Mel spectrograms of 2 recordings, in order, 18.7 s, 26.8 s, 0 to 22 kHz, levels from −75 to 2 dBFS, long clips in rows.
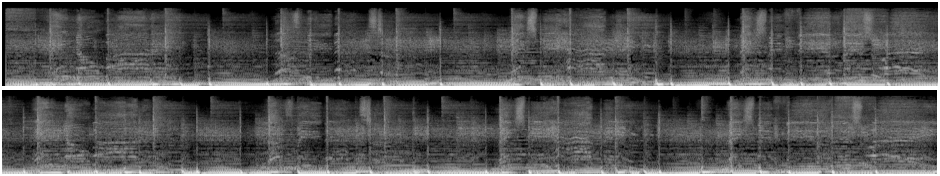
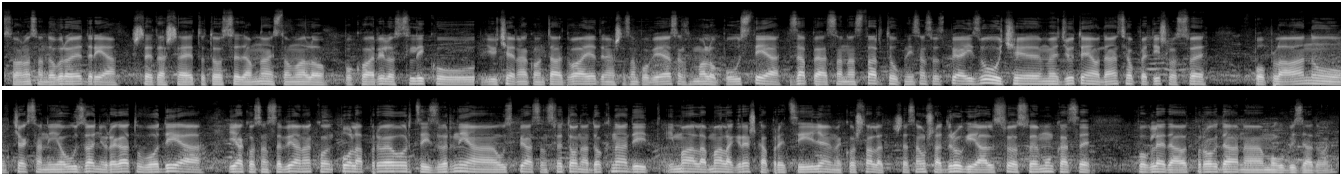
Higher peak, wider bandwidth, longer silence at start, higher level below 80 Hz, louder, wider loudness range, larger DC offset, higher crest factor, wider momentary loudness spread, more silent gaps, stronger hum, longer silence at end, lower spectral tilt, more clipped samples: about the same, 0 dBFS vs 0 dBFS; first, 16.5 kHz vs 14.5 kHz; about the same, 0.05 s vs 0 s; first, -16 dBFS vs -50 dBFS; about the same, -17 LUFS vs -16 LUFS; about the same, 1 LU vs 1 LU; neither; about the same, 14 dB vs 16 dB; about the same, 3 LU vs 4 LU; neither; neither; about the same, 0 s vs 0 s; about the same, -4.5 dB/octave vs -5 dB/octave; neither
